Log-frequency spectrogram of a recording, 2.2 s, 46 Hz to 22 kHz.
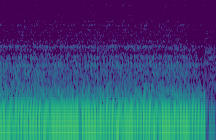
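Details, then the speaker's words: BMW N55 with new plugs, injector and gaskets, old coils; idles fine but misfires when revved, uneven stumbling pulse and shaky low note; misfire on cylinder 5/3, with smoke and coolant loss; owner suspects head gasket or warped head/block. "When it starts up, it doesn't misfire, it idles fine, but when I start revving the car, then cylinder 5 starts misfiring."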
